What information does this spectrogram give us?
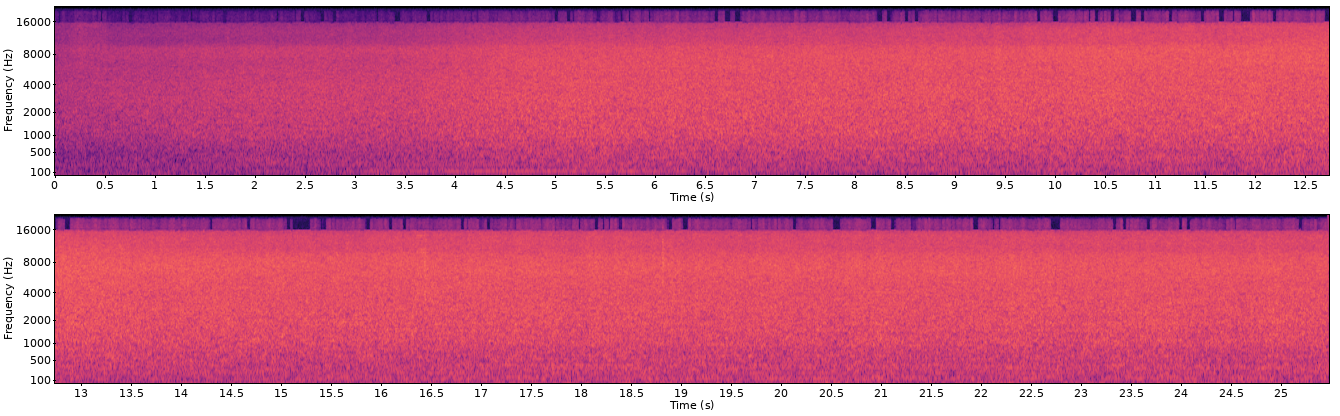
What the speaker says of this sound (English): we're going to take you behind the scenes in the UV building. It gets really loud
